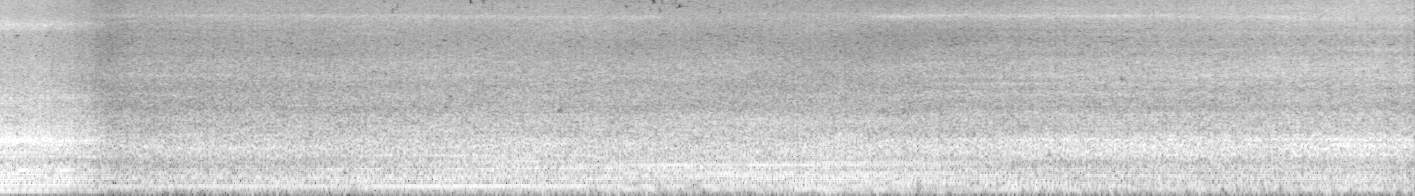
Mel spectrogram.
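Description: Truck engines drone steadily as they climb a road toward the listener.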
